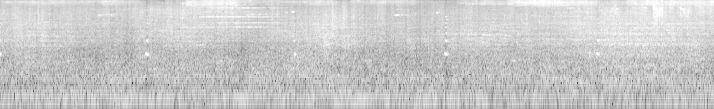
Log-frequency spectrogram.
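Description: Double-stack intermodal well cars of a CSX freight train rolling past close by: a steady, loud rumble of steel wheels on rail, with a brief squeak about every two seconds.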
